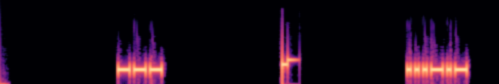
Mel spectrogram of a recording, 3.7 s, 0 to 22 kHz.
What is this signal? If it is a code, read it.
Morse code, heard as a keyed tone, about 40 wpm, 700 Hz. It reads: O <SK>
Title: Single Character (Letter:Number:Punctuation:Prosign) Alt 40wpm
